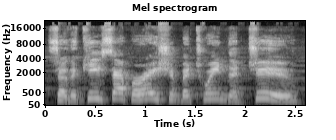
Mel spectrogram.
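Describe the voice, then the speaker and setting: A man giving an informal technical explanation from notes, speaking haltingly in short, repeated phrases. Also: high-pitched, bright, forceful tone, soft background music. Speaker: explainer of radio antenna measurements.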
